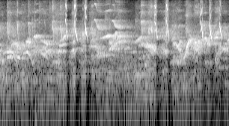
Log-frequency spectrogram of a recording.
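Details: Young competition-grade white-rumped shama in a cage singing varied whistled phrases mixed with sharp high clicks and chips, notes rising and falling in quick succession.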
